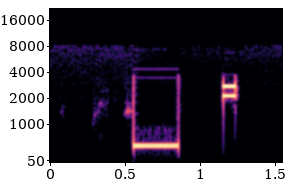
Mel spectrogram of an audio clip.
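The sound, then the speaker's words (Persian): Telephone tones after a call-in listener's line drops: two loud electronic beeps heard alone, a steady tone of about a third of a second followed by a shorter, higher beep. “بله خب تماسی شنونده ما فکر کنم قطع شد.”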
